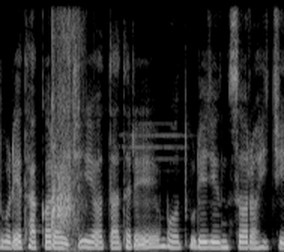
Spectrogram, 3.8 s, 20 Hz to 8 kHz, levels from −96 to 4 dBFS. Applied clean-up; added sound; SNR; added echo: none; Skateboard; 6 dB; none.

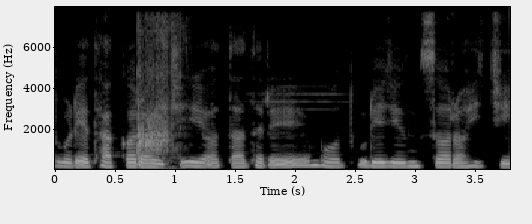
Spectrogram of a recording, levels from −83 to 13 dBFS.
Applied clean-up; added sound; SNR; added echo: classical method Wiener filter.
